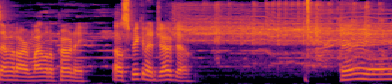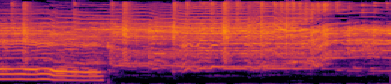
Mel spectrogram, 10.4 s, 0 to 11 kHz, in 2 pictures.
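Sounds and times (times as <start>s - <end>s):
speech: 0.0s - 2.7s, 4.5s - 6.8s
phone ringtone playing a bright busy melodic tune: 2.5s - 10.4s.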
